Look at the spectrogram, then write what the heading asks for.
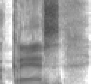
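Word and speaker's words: crèche: जैसे मैं इसका प्रोनाउंसिएशन देखता हूं, इसका प्रोनाउंसिएशन होगा क्रैश, इसका होगा क्या, मोनक, क्या बोला जाएगा, मोनक।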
